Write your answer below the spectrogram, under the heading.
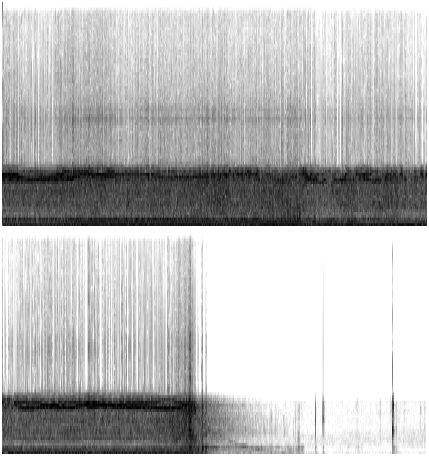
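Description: FPV drone's electric motors and propellers running loudly as heard from on board, their whine shifting in pitch with throttle changes midway, then cutting out about twelve seconds in and spinning down. A few light knocks follow.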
